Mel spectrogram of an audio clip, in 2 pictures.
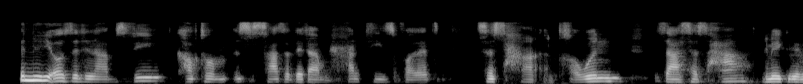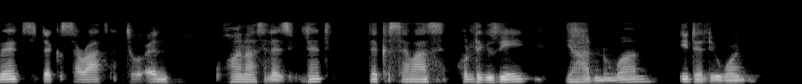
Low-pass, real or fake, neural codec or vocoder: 7.2 kHz; fake; codec, 16 kHz, 1 kbps, X-Codec, WavLM features, trained on Multilingual LibriSpeech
